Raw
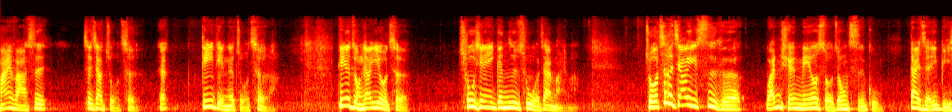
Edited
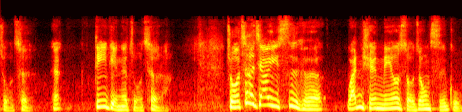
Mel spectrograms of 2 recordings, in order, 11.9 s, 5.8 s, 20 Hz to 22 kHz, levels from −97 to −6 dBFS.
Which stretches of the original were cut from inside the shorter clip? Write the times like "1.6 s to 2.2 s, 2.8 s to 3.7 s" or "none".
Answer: 4.1 s to 8.0 s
